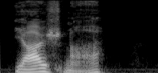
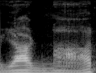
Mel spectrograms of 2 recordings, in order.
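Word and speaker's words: यज्ञ: However, when I got to, the word in Sanskrit is yajna, okay, or yagna, depending upon your pronunciation, I was, the one word translation is worship.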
